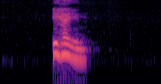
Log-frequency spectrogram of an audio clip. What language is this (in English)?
Kabyle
